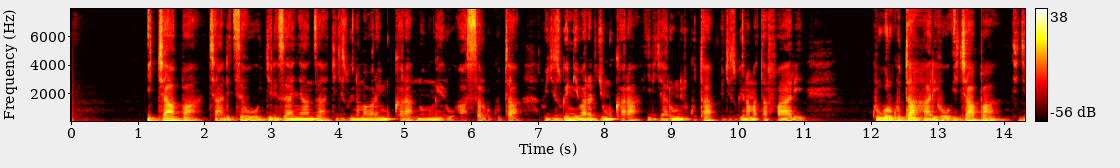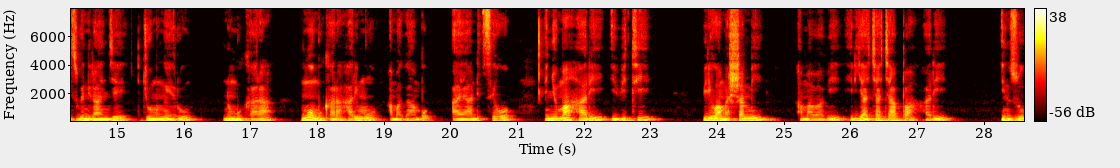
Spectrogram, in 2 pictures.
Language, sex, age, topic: Kinyarwanda, male, 18-24, government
